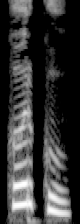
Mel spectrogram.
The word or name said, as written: ಗೊರಕು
